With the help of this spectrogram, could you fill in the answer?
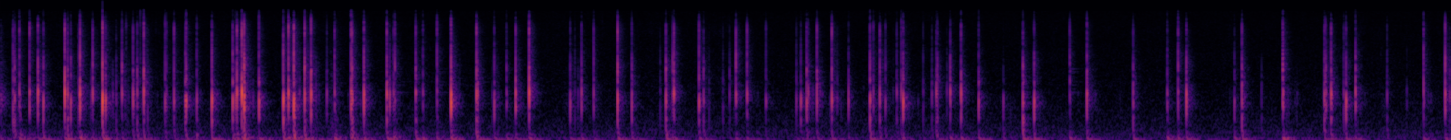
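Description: Long nails tap quickly across a small, clear orange transparent vinyl pencil case with pens inside, lying flat on a table. About sixty short, dry, crisp clicks with a bright crinkly edge come in an uneven, rapid patter. Each tap dies away instantly with almost no low end.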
